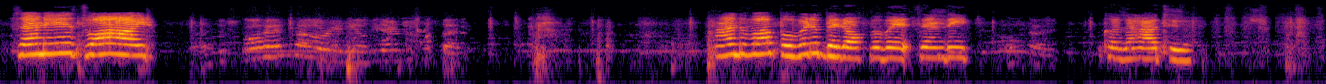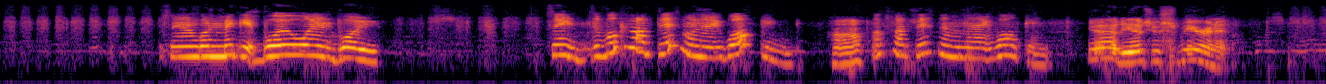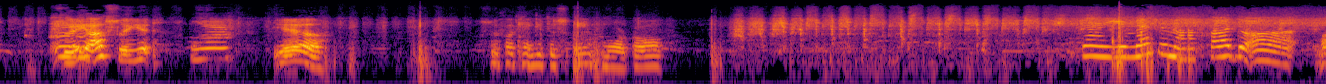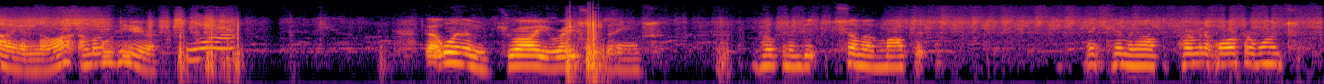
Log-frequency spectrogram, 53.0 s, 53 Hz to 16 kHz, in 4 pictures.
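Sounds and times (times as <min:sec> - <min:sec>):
marker rubbing on tabletop: 0:11.2 - 0:20.9, 0:25.9 - 0:33.0, 0:33.6 - 0:43.5, 0:44.4 - 0:53.0.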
